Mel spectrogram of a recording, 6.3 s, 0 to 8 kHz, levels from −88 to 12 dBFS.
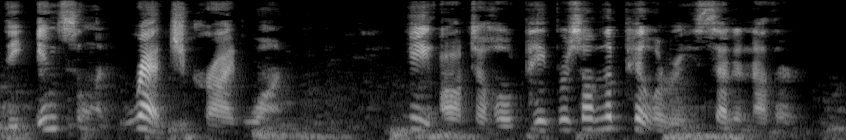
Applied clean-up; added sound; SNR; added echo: classical method log-MMSE.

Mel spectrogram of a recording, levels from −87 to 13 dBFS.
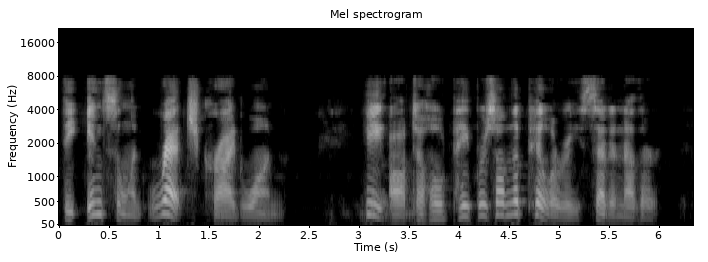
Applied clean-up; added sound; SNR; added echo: none; none; none; none.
